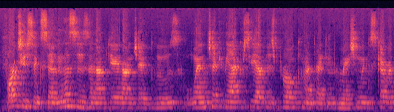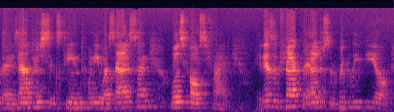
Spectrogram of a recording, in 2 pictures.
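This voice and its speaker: An echoey recording with faint noise carries an impersonal female dispatcher, acted by a woman. She announces formally in a fairly low voice. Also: fairly even intonation, a little fast, distant mic, natural voice. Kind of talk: amateur stage play acting.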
